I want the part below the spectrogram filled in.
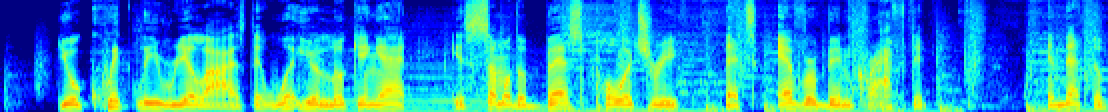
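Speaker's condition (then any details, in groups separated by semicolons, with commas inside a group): No condition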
